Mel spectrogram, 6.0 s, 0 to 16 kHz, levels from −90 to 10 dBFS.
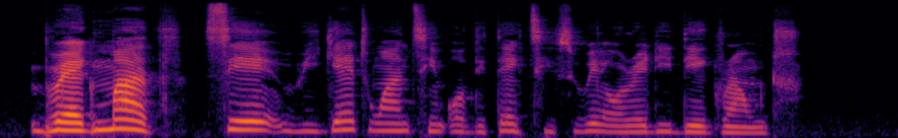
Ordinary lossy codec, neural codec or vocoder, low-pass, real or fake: none; vocoder, 44.1 kHz, 128 mel bands every 256 samples, BigVGAN v2; 14.4 kHz; fake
